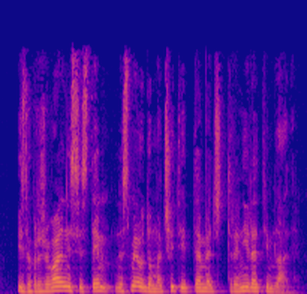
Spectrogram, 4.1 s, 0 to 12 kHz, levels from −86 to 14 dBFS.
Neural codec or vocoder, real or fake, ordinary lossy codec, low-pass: none; real; MP3, 64 kbps; 9.9 kHz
